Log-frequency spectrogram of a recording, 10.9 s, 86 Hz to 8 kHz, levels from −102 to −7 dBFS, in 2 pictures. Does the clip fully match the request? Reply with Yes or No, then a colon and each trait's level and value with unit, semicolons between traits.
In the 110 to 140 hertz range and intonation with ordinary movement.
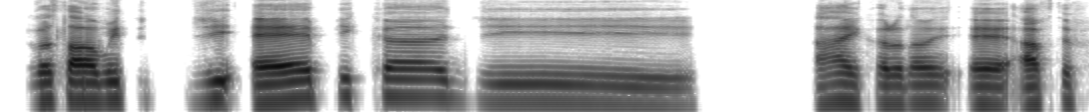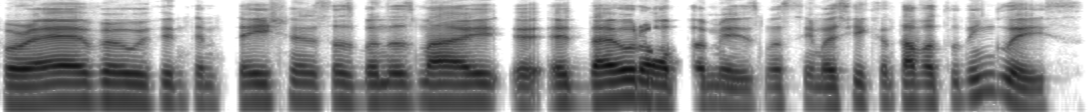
No: low, 135 Hz; narrow, 2.1 semitones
